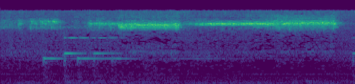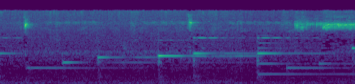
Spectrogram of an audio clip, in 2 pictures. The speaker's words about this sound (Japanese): ある日のこと、ロバはキリギリスの歌声を聞きました。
